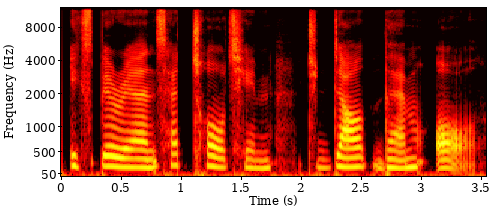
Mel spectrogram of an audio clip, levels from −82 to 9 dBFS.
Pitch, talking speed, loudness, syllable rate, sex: 180 Hz, 135 wpm, -17 LUFS, 3.6 syllables/s, female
